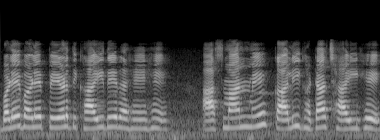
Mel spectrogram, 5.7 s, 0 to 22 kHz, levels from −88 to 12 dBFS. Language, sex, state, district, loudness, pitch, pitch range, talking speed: Hindi, female, Madhya Pradesh, Bhopal, -15 LUFS, 255 Hz, 235-275 Hz, 125 wpm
